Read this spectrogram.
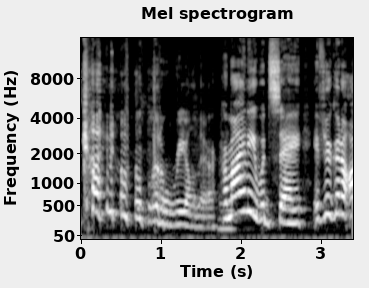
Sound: chuckles

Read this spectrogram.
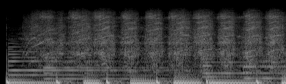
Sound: whirring sound

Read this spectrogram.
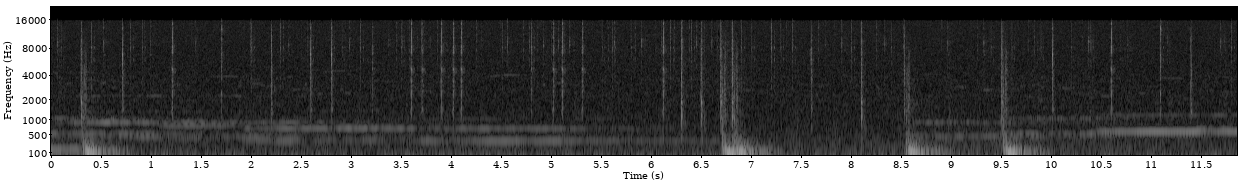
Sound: mouse clicking, more focusing

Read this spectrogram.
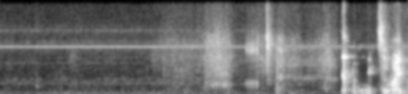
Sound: silence

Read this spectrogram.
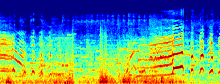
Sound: laughing and screaming; laughs

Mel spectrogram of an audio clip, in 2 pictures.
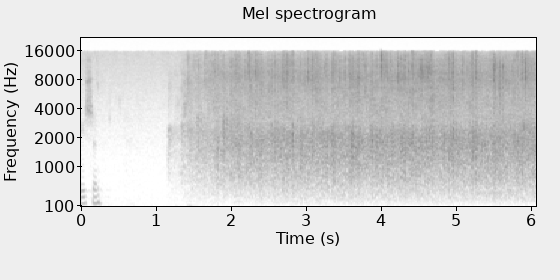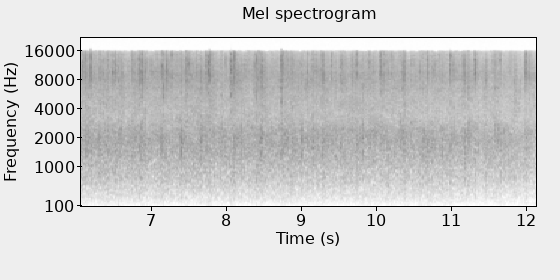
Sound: applause

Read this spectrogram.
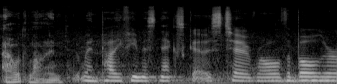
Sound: voiceover

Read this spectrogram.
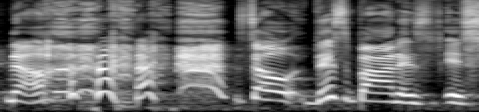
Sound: laughs

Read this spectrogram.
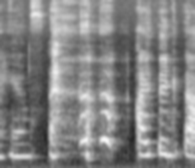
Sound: laughs

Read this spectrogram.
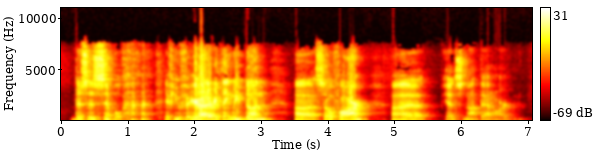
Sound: laugh

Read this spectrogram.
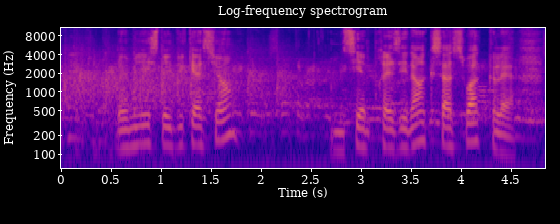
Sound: applause

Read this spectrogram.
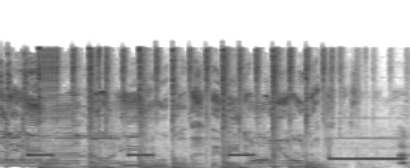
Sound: timer beeps

